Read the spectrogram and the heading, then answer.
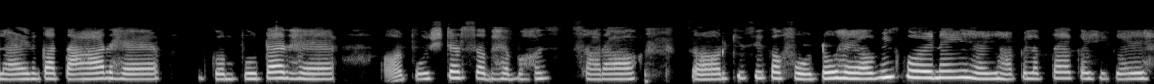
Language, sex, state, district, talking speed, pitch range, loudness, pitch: Hindi, female, Bihar, Sitamarhi, 150 wpm, 250-285 Hz, -15 LUFS, 260 Hz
